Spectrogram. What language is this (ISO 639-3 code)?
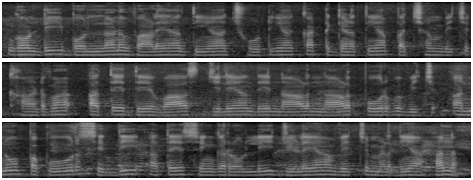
pan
